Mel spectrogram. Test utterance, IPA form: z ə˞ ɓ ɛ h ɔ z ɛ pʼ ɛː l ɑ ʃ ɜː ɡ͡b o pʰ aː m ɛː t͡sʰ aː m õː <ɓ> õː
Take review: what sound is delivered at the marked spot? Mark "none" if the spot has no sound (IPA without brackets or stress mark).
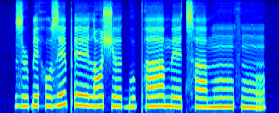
f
